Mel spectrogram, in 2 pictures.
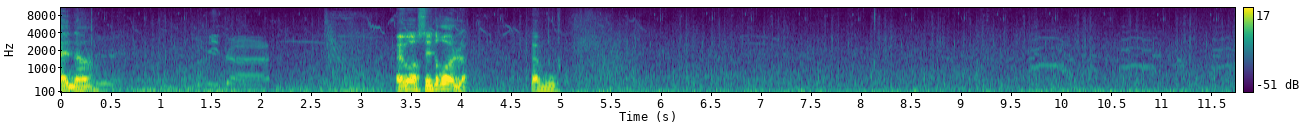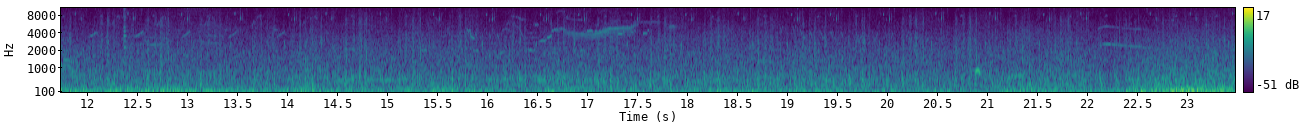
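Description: A horse's hooves thud steadily at a gallop over dirt.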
